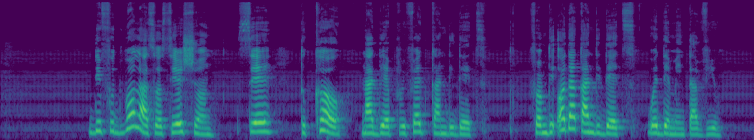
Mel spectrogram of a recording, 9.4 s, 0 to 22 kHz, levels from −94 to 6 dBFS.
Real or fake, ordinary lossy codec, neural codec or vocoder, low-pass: real; none; none; none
